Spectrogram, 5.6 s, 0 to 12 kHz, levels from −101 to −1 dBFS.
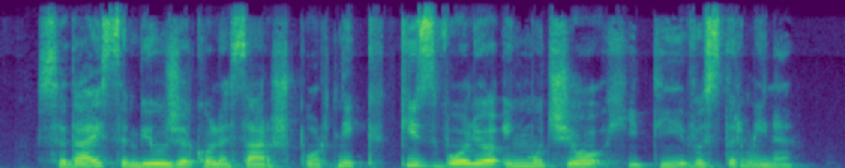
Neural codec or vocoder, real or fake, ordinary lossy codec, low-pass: none; real; Opus, 32 kbps; 10.8 kHz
